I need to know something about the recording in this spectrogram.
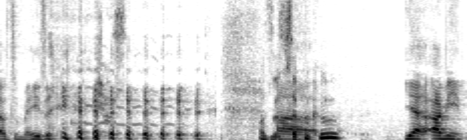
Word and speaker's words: seppuku: Was it seppuku?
